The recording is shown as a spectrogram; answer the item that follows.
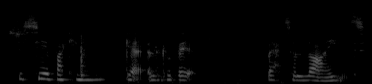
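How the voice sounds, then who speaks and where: A woman's voice: medium pitch, normal speed, fairly bright tone, a little hiss or hum. A woman vlogger giving a casual, chatty and understated makeup review to the camera in an informal way.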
